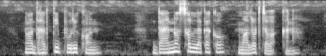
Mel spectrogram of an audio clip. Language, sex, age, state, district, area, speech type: Santali, male, 18-30, West Bengal, Bankura, rural, spontaneous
